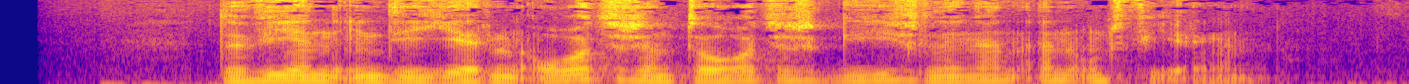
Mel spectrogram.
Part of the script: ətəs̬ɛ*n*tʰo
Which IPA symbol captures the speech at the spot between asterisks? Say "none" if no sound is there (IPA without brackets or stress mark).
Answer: n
